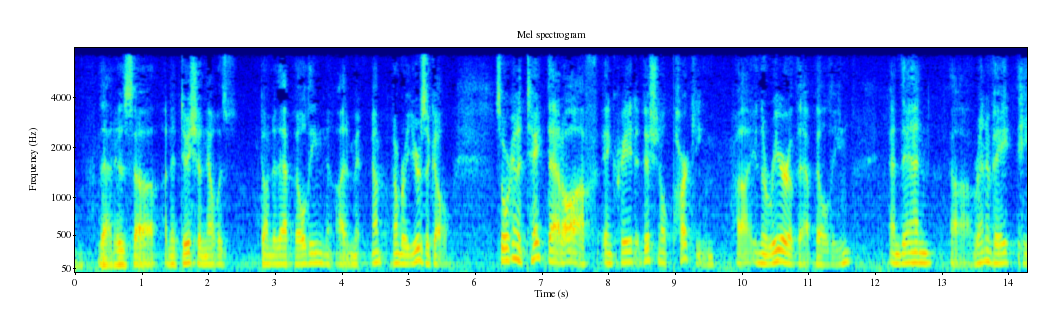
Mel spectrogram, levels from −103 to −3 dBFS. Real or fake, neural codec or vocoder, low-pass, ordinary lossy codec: fake; codec, 16 kHz in and 24 kHz out, 0.8 kbps, FocalCodec, streaming, 65536 codes; 7.2 kHz; MP3, 32 kbps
